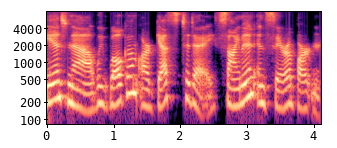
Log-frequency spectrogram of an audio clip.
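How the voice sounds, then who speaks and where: Against a quiet background, a woman with an unremarkable speaking voice talks at a medium pitch with ordinary pitch variation. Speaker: podcast host and speech pathologist. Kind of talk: interview conversation.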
